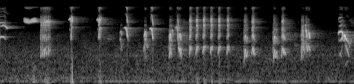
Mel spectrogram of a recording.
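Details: Young orange-headed thrush, a mutation bird just finished moulting, in continuous rolling song: rapid bursts of sharp high chirps and short trills, densely packed with brief pauses, in a small quiet room.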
